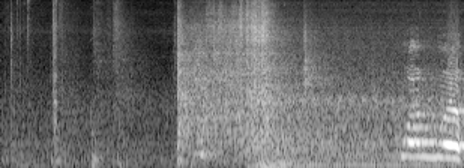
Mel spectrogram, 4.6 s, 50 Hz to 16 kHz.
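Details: 2014 Ford Mondeo Mk4 2.0 diesel after replacing clutch and dual mass flywheel: starter catches quickly, even diesel idle, then brief clean rev; normal start and idle.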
